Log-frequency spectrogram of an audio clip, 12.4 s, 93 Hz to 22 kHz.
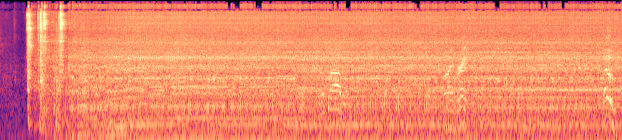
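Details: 1980s Honda BL100 four-stroke outboard rescued from trash, after carburetor cleaning: fires on first pull, then smooth even idle with no misses or knocks; normal start and idle.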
